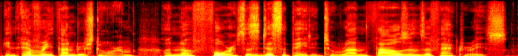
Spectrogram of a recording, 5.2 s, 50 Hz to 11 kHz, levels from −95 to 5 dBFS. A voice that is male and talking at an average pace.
Yes: male; average, 150 wpm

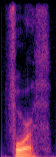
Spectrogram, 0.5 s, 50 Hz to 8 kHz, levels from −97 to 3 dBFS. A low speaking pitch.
Yes: low, 100 Hz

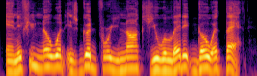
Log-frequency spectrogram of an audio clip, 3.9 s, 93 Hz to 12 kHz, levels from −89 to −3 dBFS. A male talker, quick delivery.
Yes: male; fast, 265 wpm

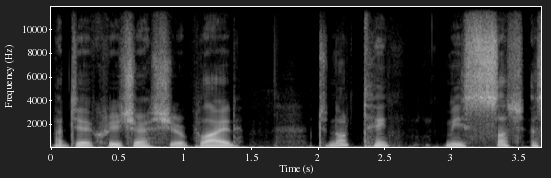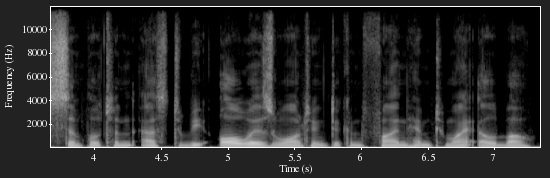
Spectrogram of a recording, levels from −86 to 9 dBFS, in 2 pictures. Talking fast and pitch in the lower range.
No: average, 190 wpm; low, 105 Hz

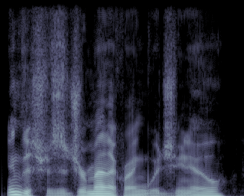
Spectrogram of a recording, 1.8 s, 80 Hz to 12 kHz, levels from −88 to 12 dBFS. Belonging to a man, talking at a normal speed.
No: male; fast, 230 wpm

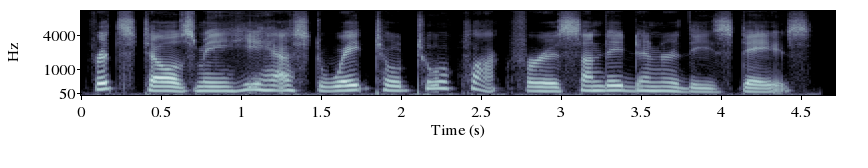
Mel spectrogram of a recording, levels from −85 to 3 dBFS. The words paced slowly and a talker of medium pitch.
No: fast, 205 wpm; medium, 180 Hz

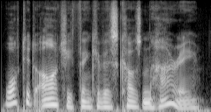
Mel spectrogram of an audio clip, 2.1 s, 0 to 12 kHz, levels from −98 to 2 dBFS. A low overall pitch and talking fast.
Yes: low, 115 Hz; fast, 225 wpm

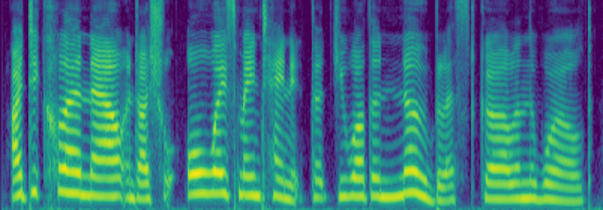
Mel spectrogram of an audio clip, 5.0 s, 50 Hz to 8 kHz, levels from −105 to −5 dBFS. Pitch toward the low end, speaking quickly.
No: high, 240 Hz; fast, 215 wpm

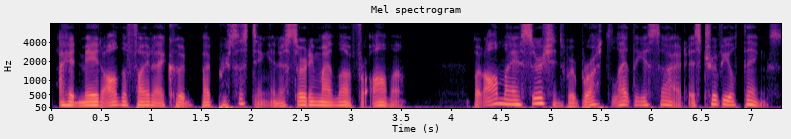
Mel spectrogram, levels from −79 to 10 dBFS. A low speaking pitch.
Yes: low, 120 Hz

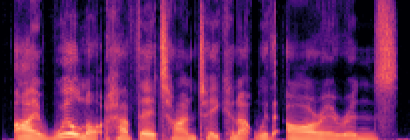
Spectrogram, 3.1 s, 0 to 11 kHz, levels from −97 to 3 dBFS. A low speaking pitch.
No: medium, 185 Hz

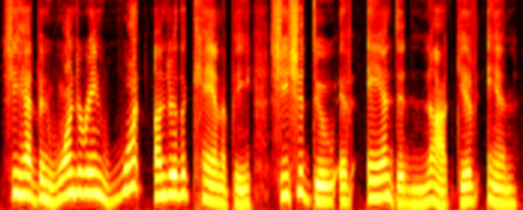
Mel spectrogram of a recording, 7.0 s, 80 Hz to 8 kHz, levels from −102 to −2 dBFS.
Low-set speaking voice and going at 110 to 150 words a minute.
No: high, 190 Hz; average, 145 wpm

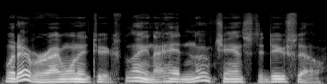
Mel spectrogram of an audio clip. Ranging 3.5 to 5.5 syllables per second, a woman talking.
No: 5.3 syllables/s; male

